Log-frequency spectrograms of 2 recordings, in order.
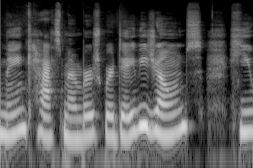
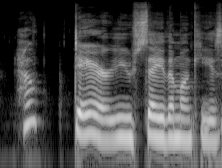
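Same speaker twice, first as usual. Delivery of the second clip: put-on shocked, disgusted reaction; 2 semitones lower than usual. Retelling a substitute teacher's reaction to a music request: imitating disgusted shock. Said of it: "with such utter despair and shock and disgust".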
